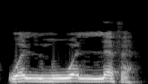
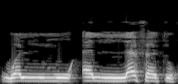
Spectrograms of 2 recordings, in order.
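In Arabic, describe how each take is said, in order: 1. يُنطق صوت الواو بعد الميم. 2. تُنطق الهمزة بعد الميم. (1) "يبدلها واوا مفتوحة" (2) "القراء يقرؤون"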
